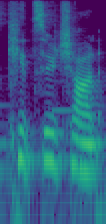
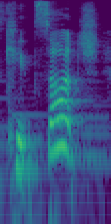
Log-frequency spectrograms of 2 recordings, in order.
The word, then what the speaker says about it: Kitsu: and sweet for instance my first ever username was kitsu X but I did did notice that a lot of people were not pronouncing it correctly they were pronouncing it as kit such or just really getting confused so I shortened it down to kitu and people only call me kitsu you need to keep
